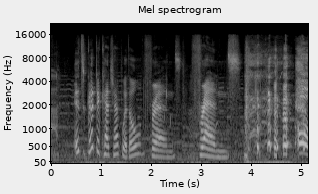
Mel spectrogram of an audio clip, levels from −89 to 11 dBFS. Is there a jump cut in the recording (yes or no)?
no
